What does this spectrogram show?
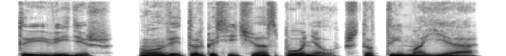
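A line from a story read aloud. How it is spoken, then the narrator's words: Icy voice. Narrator (Russian): Ледяным голосом проговорил Макс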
